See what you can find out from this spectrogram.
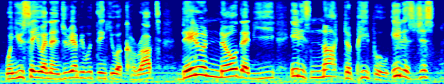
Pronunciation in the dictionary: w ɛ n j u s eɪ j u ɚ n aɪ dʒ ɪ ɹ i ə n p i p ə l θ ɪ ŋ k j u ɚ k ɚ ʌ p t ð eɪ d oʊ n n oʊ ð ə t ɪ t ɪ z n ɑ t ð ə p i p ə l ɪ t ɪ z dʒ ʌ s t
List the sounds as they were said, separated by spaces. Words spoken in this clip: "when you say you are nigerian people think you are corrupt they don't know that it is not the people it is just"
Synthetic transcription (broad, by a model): w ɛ n j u s eɪ j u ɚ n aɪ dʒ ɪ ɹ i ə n p i p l θ ɪ ŋ k j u ɚ k ɚ ʌ p t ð eɪ d oʊ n n oʊ ð ə t ɪ t ɪ z n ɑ t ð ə p i p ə l ɪ t ɪ z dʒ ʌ s t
